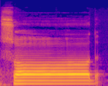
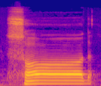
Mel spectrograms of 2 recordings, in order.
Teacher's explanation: সদক্ষর সামনের নিচের দাঁতের আগা থেকে শীষ সহ মোটা করে পড়তে হয়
